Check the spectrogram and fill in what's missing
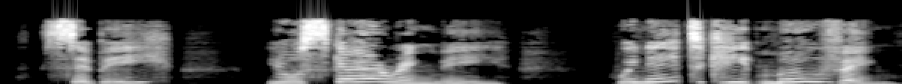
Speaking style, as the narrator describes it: Livy cries

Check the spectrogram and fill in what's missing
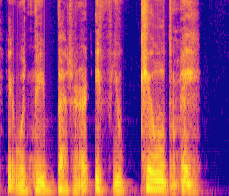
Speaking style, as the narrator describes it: Through his teeth, he pleaded

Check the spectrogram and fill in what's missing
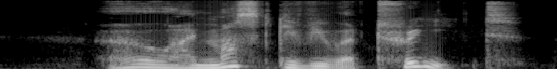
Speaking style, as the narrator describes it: Bilibin whispered to Bolkonski

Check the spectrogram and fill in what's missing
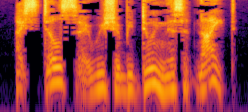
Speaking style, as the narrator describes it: Vatha whispered

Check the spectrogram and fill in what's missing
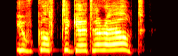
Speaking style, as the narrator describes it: Hannah was screaming

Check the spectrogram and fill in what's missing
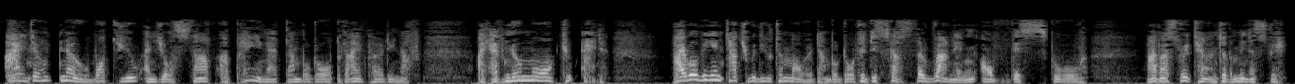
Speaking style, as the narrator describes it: apparently repelled by the ugly mark on Snape's arm, whispered

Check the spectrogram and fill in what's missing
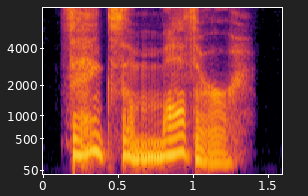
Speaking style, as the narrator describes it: I choked out

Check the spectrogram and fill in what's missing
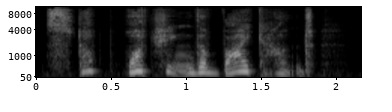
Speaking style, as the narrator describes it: Mary hissed

